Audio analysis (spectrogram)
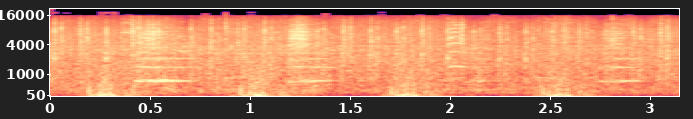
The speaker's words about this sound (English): Now, in the distance, I hear an old jalopy. Oh, man. The old jalopy received wings instead of spare parts.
